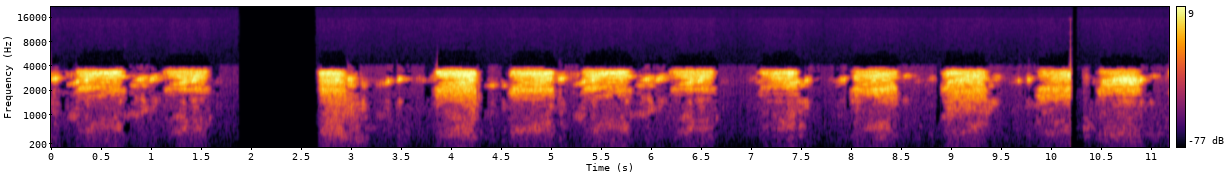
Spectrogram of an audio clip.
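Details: Three owlets inside a nest box, 13 April 2024: a long series of short rough hissing screeches, about one per second after a two-second pause, interspersed with faint high wheezy notes.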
